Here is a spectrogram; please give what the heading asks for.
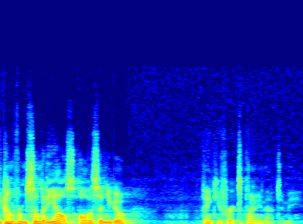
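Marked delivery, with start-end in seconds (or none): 2.5-3.7 soft, quick, humbled thanks; sincere gratitude. Acted. Friend thanks the one who explained, softly grateful. Grateful reply to kinder messenger.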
